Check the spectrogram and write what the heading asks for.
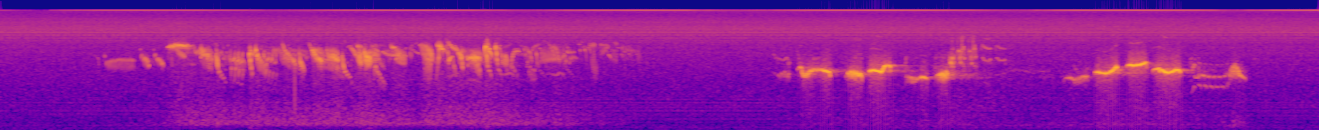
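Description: A skylark singing a rapid, high, unbroken warble for about four seconds, then after a pause a blackbird singing two short fluting phrases.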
